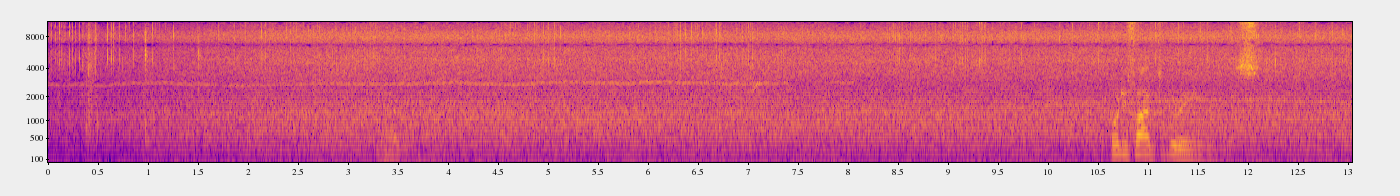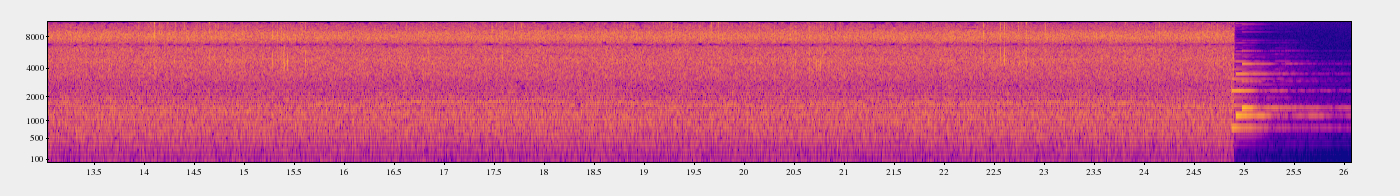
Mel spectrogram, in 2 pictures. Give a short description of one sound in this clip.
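Water rushes past a foiling catamaran at speed.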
